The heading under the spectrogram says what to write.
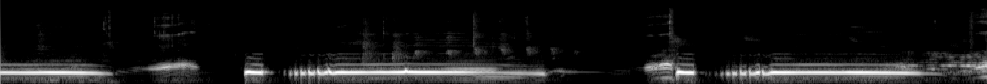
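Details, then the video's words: Barbary dove of the pelung style cooing as a lure for doves that rarely call: long, steady, drawn-out coos broken by short rising notes, repeated about every four seconds. "Pancingan Suara PuterPaling Heboh Sejagat Raya"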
